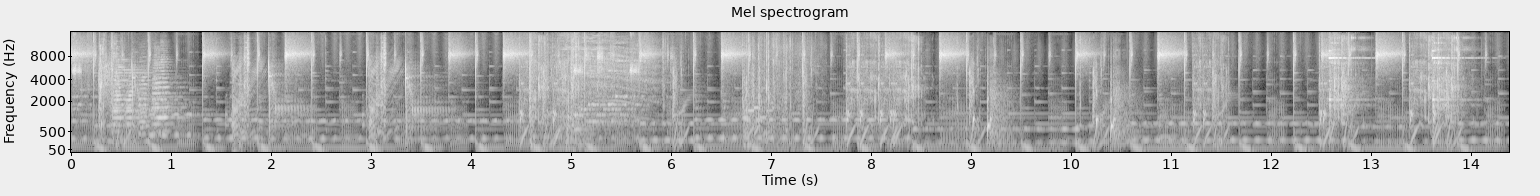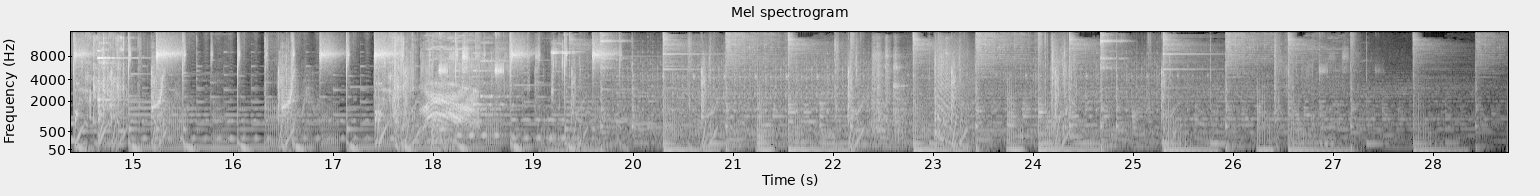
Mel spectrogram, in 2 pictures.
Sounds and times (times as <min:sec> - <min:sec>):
Music: 0:00.0 - 0:28.7.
